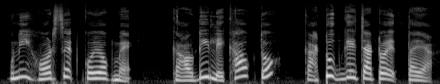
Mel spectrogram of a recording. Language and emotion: Santali, disgusted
